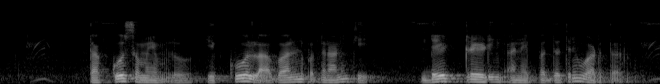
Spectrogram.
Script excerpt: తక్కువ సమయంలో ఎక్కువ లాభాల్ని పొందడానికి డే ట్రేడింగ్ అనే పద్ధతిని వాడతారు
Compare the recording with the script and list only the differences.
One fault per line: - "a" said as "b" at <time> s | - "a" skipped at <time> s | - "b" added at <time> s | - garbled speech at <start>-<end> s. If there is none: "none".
none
